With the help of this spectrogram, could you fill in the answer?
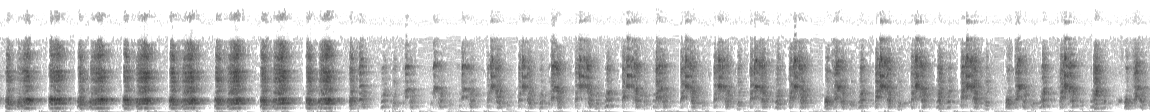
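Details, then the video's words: Chukar partridge in a rapid chuckling series, about two notes per second. A loud opening stretch gives way to softer, overlapping calls that may come from more than one bird. "kınalı keklik sesi"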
